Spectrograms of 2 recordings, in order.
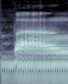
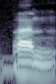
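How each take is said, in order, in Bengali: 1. n ধ্বনিটি নাকের গুঞ্জনের মধ্যে লুকিয়ে আছে। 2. n ধ্বনিটি ছোট এবং স্পষ্টভাবে উচ্চারিত। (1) "গুণ্য হবে এবং নাকের মধ্যে একটা আওয়াজ যাবে" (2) "তাড়াতাড়ি এবং স্পষ্ট করে পড়ব বান"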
